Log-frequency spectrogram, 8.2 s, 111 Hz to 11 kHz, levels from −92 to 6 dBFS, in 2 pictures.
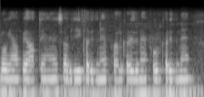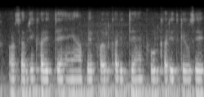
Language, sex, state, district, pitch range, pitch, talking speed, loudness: Hindi, male, Chhattisgarh, Kabirdham, 130-135 Hz, 130 Hz, 185 wpm, -17 LUFS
